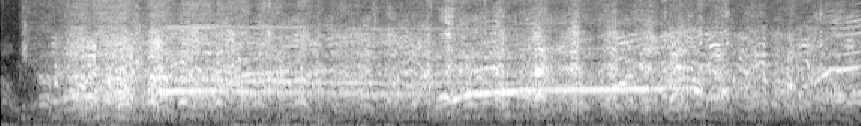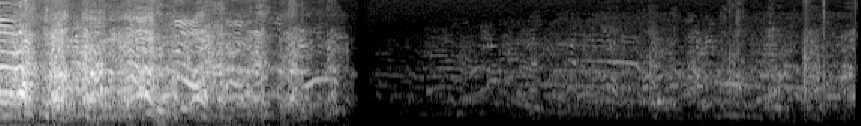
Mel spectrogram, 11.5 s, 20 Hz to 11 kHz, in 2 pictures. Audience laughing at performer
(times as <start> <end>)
0.1 8.1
